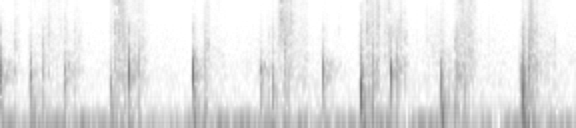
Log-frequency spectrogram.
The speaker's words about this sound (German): Da haben wir gehört, dass der Mensch irgendwie auf der Straße langläuft.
